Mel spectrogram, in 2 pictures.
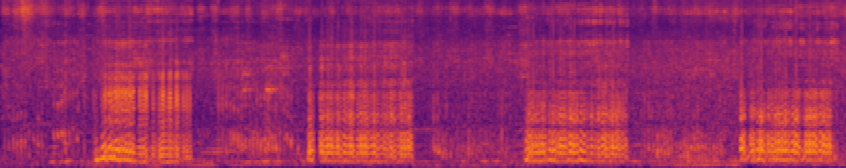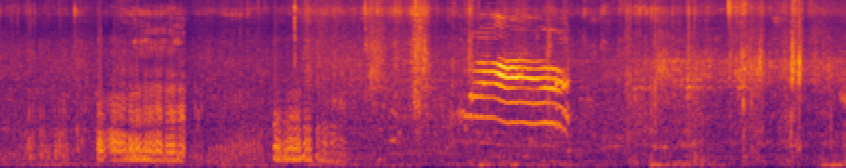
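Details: Pet cat purring very loudly while its head is scratched: long rumbling bursts roughly every two seconds, a brief wavering meow near the end, and a continuous low hum.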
